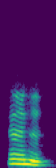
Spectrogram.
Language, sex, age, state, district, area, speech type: Odia, female, 45-60, Odisha, Sundergarh, rural, conversation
